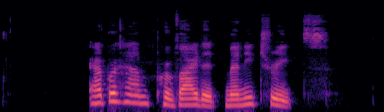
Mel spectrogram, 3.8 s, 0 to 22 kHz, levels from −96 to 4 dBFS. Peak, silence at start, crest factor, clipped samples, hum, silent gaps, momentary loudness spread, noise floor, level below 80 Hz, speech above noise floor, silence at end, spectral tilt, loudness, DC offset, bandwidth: -16 dBFS; 0.9 s; 18 dB; under 0.1%; none; none; 16 LU; under -90 dBFS; -80 dBFS; over 57 dB; 0.6 s; -5.5 dB/octave; -33 LUFS; under 0.1%; 13.5 kHz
